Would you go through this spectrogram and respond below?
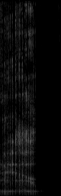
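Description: A single deliberately forced burp, loud and close, rasping for about half a second before cutting to near silence.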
